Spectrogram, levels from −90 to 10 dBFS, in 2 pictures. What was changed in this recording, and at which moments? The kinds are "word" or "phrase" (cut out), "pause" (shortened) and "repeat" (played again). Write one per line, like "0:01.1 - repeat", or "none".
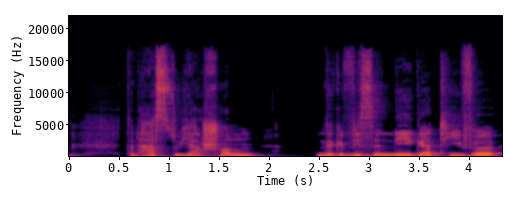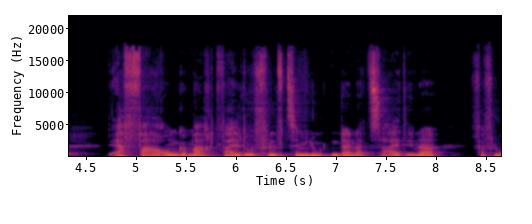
none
